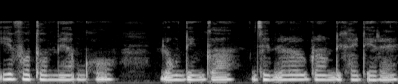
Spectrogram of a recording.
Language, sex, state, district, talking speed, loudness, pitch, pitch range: Hindi, female, Arunachal Pradesh, Longding, 180 wpm, -15 LUFS, 220 Hz, 210-225 Hz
